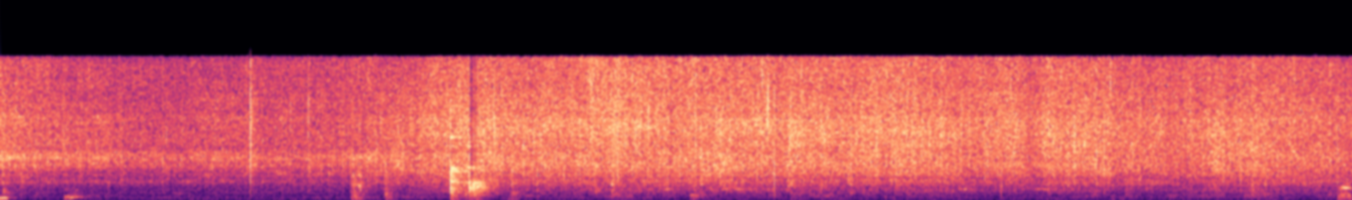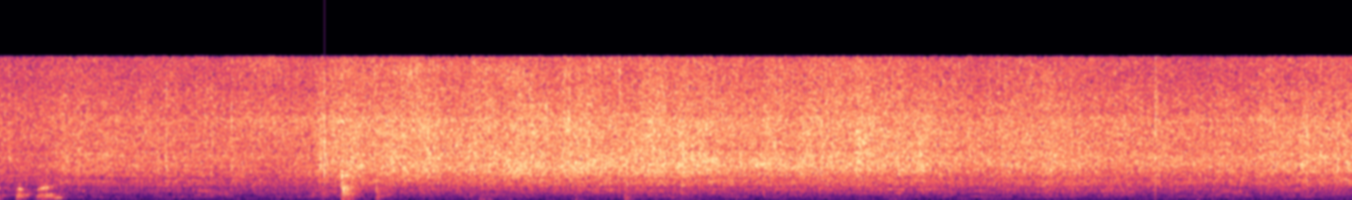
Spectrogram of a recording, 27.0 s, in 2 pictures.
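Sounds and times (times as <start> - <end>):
onion sizzling in hot oil: 0.0 - 27.0.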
